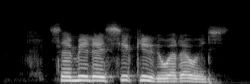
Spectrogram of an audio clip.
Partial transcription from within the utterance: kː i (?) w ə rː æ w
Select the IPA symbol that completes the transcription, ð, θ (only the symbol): ð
